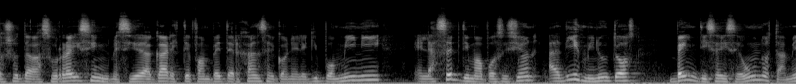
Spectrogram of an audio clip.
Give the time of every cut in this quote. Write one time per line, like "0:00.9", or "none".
0:01.1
